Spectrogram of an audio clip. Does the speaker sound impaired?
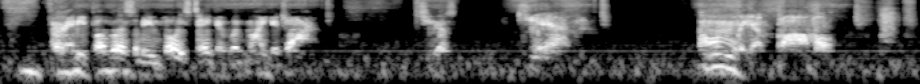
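Yes: laryngectomy; no vocal cords.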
